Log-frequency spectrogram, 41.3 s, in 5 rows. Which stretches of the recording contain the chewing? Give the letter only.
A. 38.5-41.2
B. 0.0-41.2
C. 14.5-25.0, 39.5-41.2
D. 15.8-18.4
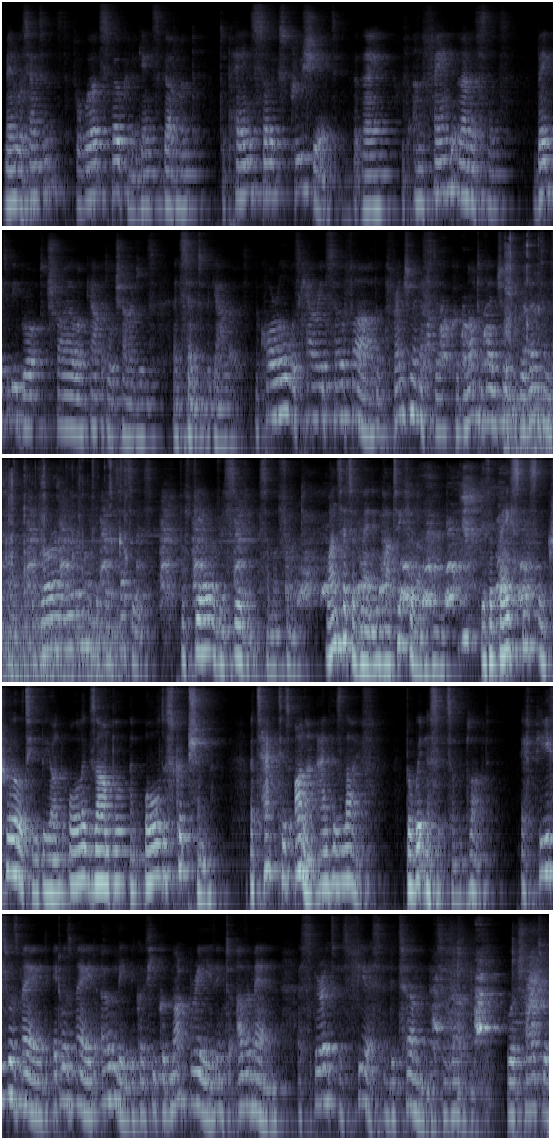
D.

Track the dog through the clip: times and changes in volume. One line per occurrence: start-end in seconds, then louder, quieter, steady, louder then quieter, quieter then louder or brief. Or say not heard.
14.5-25.0 louder
39.5-41.2 brief.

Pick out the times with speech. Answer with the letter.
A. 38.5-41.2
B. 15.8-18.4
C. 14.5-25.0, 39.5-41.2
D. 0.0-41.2
D.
